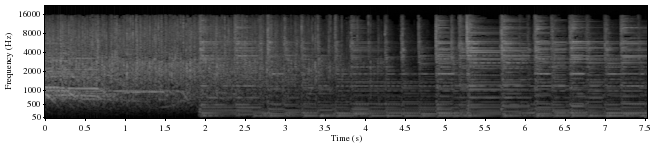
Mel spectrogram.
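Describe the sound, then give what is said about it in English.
A burst of audience applause and cheering for VIP guest W. Kamau Bell on the show Ask Me Another fills the opening two seconds, then a loud band-style music track kicks in with a steady beat, the clapping fading beneath it. “Let's hear it for our VIP, W.”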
